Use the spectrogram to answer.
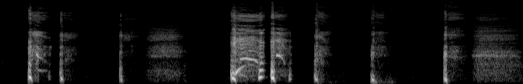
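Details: Acted cold cough by a male voice actor in a role-play of a coworker recovering from a late-summer cold: short bursts of dry coughing with breathy intakes between; all performed, not real.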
